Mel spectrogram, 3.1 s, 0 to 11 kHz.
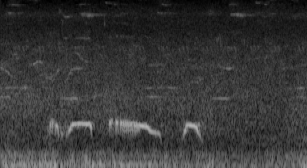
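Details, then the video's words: Zebra dove heard during Thai decoy trapping at a pen trap, giving a mellow three-part coo: a short rising note, a longer drawn-out falling note, then a brief final coo, against low background rumble. "#ต่อนกเขาใหญ่ EP373 #ฟ้าปทุม แก้มือเสียงใหญ่ให้เป็นต่อ #นกเขาใหญ่ต่อเพนียด #ต่อนกเขาชวา"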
